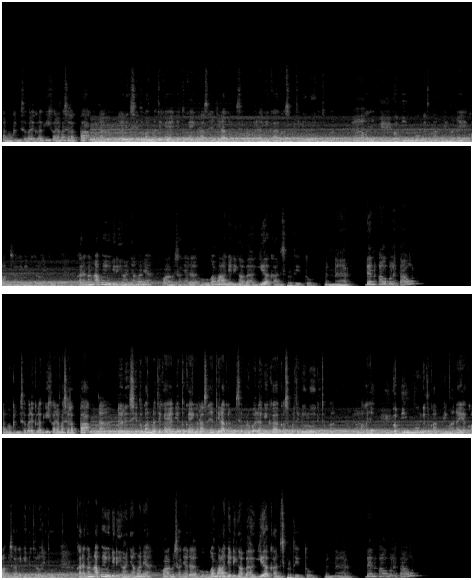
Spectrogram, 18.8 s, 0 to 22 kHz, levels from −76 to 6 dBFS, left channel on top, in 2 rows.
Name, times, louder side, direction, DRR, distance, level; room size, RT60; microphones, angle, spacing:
voice 1, 0.0-6.7 7.3-7.4 7.8-10.5 10.9-15.6, right 3 dB, 85° right, 0.5 m, -21 dB
sound 1, 1.7-13.8, left 1 dB, 50° left, 1.0 m, -21 dB
voice 2, 7.0-7.8 15.8-16.3 16.7-17.7, left 5 dB, 75° left, 0.7 m, -27 dB
2.9 x 2.5 x 2.7 m
head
